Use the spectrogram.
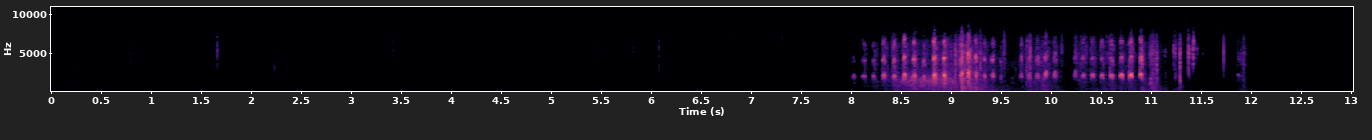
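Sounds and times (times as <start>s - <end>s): dove wings whistling: 8.1s - 11.0s.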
